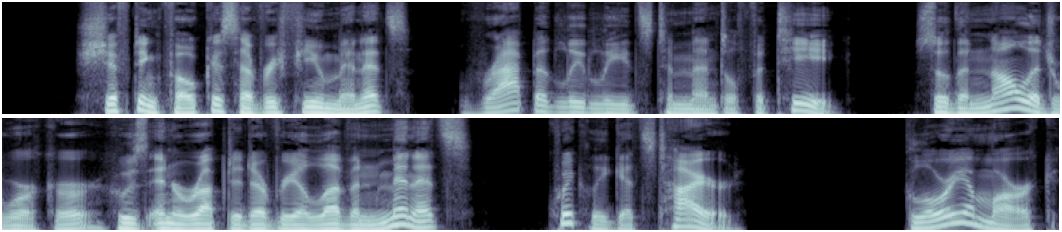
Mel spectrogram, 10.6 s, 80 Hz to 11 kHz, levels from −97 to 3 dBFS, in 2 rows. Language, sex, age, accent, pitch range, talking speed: English, male, 30-49, American, 100-145 Hz, 135 wpm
